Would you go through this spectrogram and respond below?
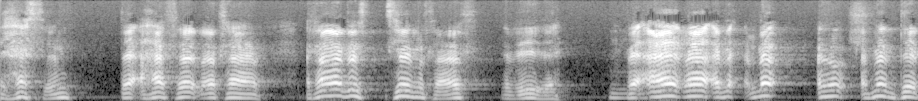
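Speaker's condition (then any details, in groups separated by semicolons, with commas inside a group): Dystonia; mouth impairment affects speech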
